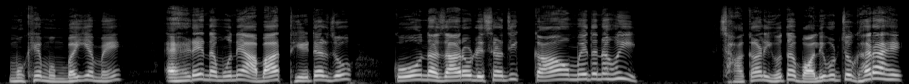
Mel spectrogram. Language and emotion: Sindhi, surprised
